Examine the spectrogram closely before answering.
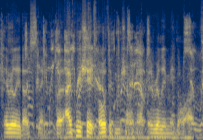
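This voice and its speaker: Noticeable background noise sits under a man speaking at a very fast pace with an American accent. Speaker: gaming streamer. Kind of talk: live stream gameplay chat. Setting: home living room. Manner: casual, conversational.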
